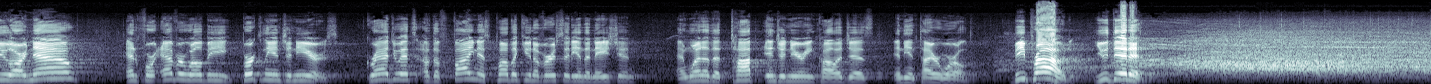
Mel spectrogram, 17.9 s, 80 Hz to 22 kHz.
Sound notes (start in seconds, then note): 14.1 crowd cheering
